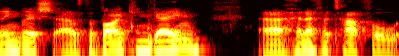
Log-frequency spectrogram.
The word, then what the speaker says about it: Hnefatafl: as the Viking game hen effort offal is how I like to call it from snow spelling and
